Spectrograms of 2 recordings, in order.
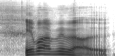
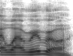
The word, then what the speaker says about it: Iwariro: Main, Iwariro. How was that? – Yeah, bang on. – I said that right? – Iwariro, yeah. – With caramelized Let's hear it again. – Iwariro.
